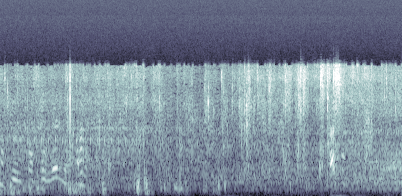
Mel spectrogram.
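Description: Faint, irregular footsteps scuffing over a dirt track strewn with dry leaves as a person and a dog walk along it.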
